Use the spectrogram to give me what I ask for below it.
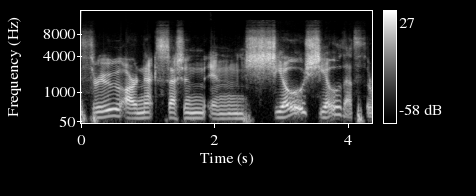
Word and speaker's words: Seow: We are going through our next session in Seow, that's the right way to pronounce it, Seow's grammar.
